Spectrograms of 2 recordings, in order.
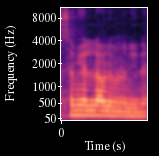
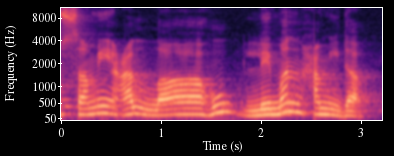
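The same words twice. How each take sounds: First: It is said hurriedly and fast. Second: It is said calmly and slowly.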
